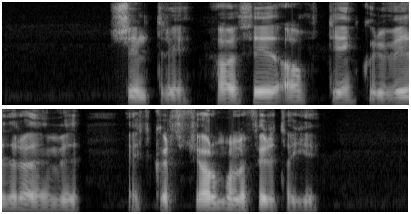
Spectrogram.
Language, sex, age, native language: Icelandic, male, 20-29, Icelandic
